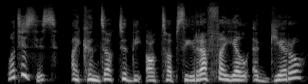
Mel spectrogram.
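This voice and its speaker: A woman's voice: mid-range voice, lively intonation, brisk, husky, no room sound, studio quality. Brusque, sardonic woman station doctor. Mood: impatient. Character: curt, irritable woman doctor on a space station. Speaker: video game voice actor. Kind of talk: video game dialogue.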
